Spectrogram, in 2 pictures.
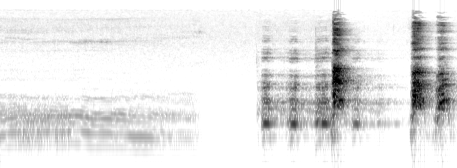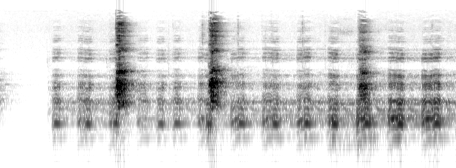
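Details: A dog reacting to keyboard sound effects, which it hates, growls low, then breaks into a run of sharp, irregular barks.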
